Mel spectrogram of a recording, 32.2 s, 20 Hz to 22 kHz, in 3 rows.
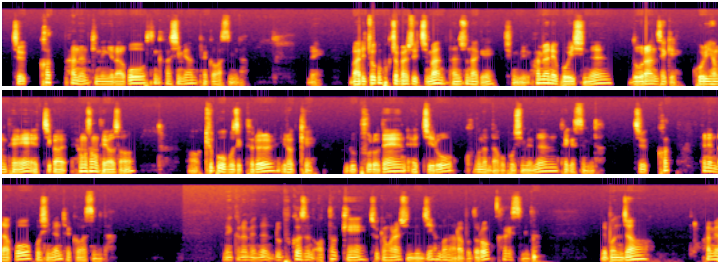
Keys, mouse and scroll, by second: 15.6-20.4 middle drag, 21.5-23.4 middle drag.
